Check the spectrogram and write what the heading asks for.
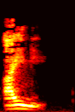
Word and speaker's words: Ayni: So there's a concept in the Inca culture called Aini. And I want to say that Aini is one of the pillars of Mikuna. It's spelled A-Y-N-I.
